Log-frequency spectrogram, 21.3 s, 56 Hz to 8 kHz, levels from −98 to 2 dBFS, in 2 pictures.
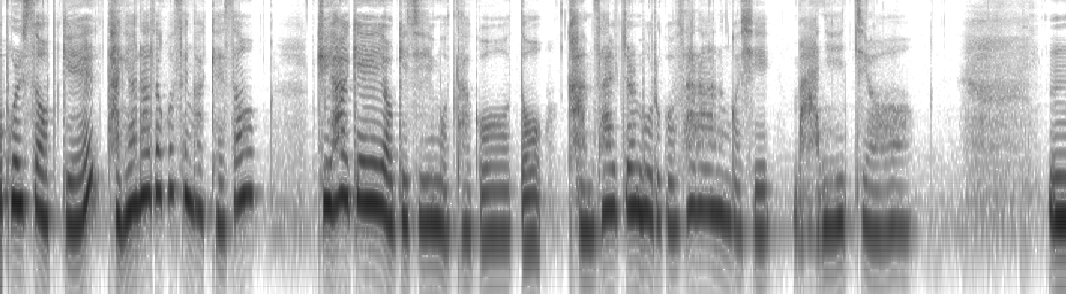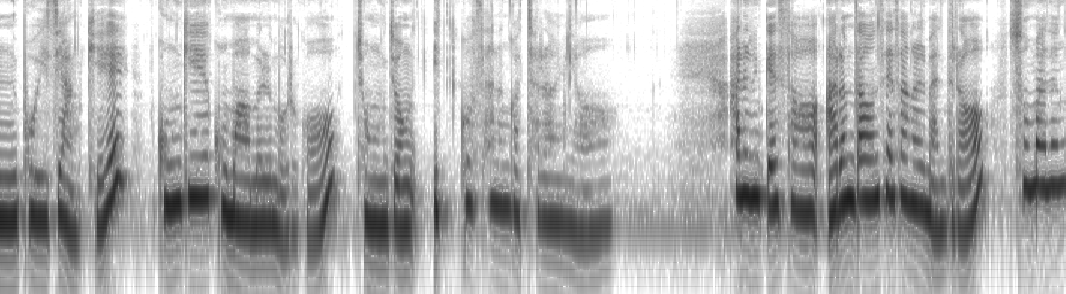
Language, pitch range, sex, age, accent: Korean, 180-265 Hz, female, 50-69, native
